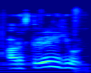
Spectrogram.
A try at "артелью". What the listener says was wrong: Только артелью мягкое произношение.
